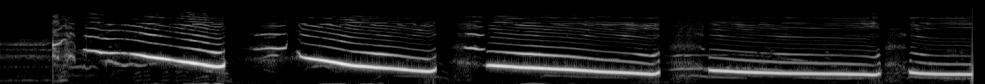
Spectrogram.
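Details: A monkey screaming after appearing and spinning around: five long, loud, tonal screams, each sliding downward in pitch over about one to two seconds, separated by short silences, with a brief higher cry at the very end.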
